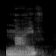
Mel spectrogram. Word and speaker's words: knife: Learning to speak, pronounce simple words with silent words, knife. K is silent in the word knife, listen. T is silent, write.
